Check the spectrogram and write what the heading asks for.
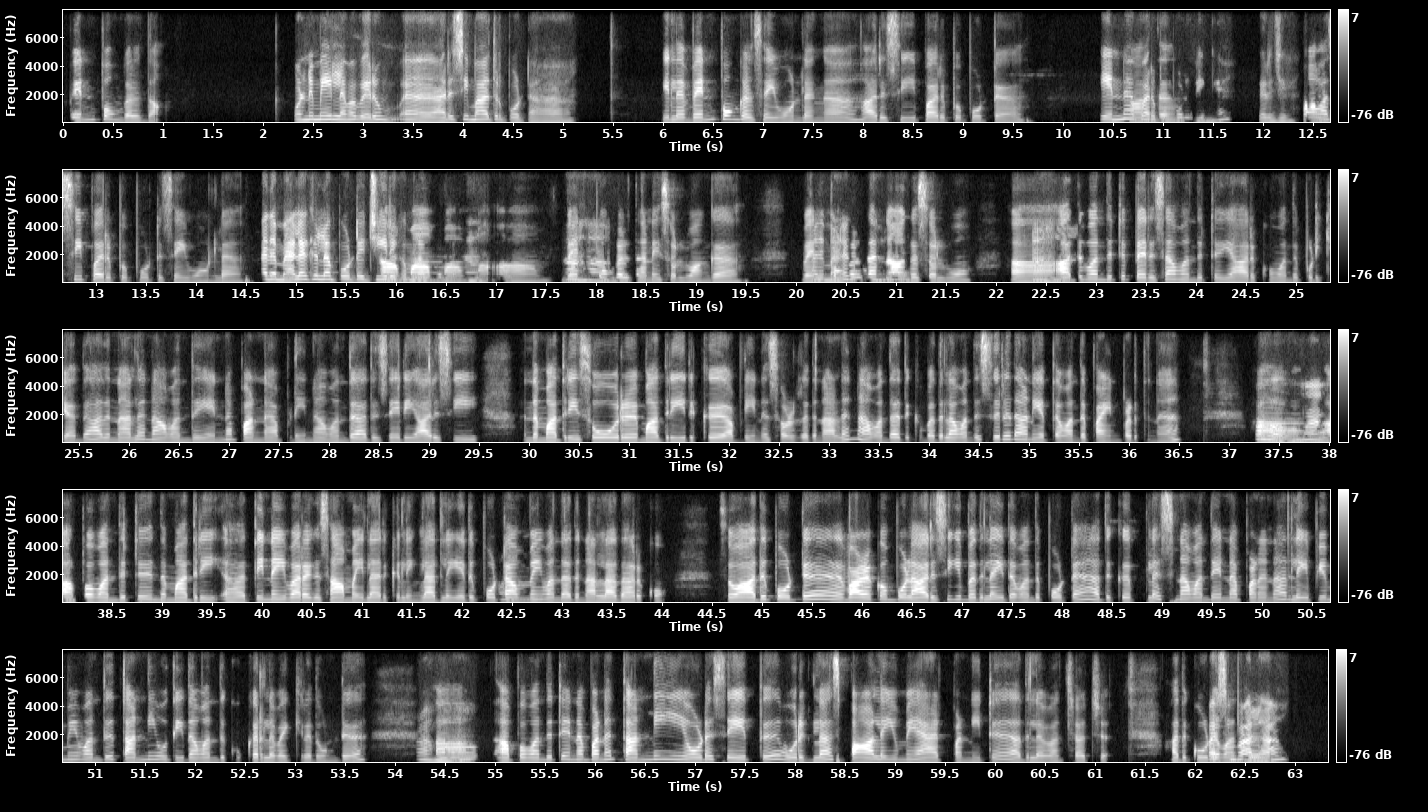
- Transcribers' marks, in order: other noise; bird; "மாத்திரம்" said as "மாதிர"; tapping; mechanical hum; static; other background noise; distorted speech; in English: "சோ"; in English: "பிளஸ்"; in English: "கிளாஸ்"; in English: "ஆட்"
- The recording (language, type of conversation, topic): Tamil, podcast, ஒரு சாதாரண உணவின் சுவையை எப்படிச் சிறப்பாக உயர்த்தலாம்?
